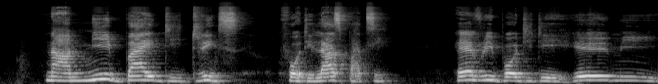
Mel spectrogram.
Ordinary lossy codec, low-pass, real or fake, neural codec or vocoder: none; 19.8 kHz; real; none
